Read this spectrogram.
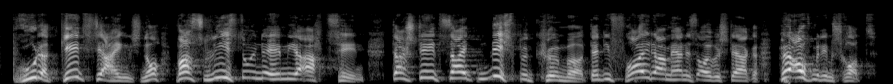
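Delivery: loud, indignant retold rebuke; angry rebuke. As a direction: tell him off, fired up like Jesus in the temple. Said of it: "ich war so richtig zornig". (lauter, empörter Tadel)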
